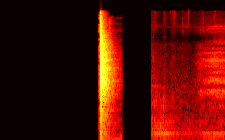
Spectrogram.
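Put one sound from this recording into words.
A clapperboard snaps shut once.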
